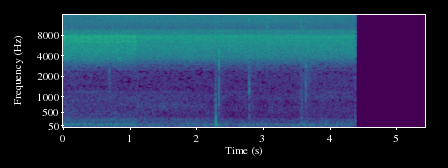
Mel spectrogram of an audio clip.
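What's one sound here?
A river flows gently past a pebbly bank.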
